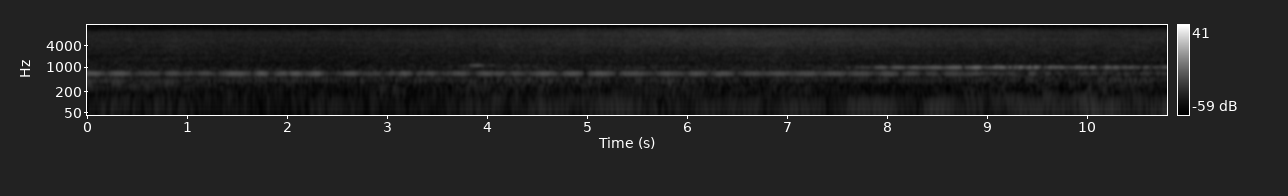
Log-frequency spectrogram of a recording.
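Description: Ambient music of long held tones: one steady tone carries through most of the stretch, and a higher tone comes in about three-quarters of the way through, over a low rumble.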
